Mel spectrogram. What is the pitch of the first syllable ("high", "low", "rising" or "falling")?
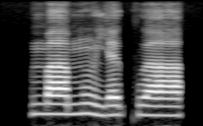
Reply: high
